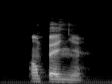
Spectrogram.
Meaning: shoe upper
- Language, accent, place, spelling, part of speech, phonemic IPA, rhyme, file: French, France, Lyon, empeigne, noun, /ɑ̃.pɛɲ/, -ɛɲ, LL-Q150 (fra)-empeigne.wav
